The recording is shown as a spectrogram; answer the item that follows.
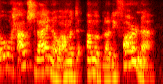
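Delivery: dry, self-mocking, sarcastic. Retelling a joke told to Norwegians about being a foreigner: sarcastic. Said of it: "to just sarcastically say".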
